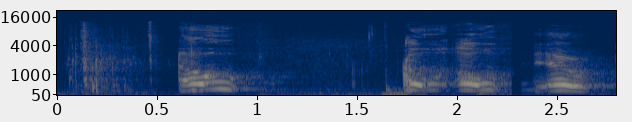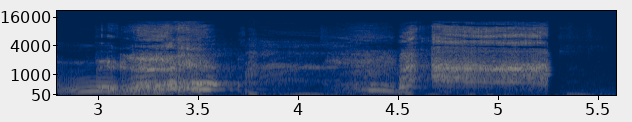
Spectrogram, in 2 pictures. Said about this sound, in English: I've been trying to slam this bottle of pop, but it's hard for me because I have acid reflux. like really bad. So I'm just gonna see how loud I can burp after drinking this.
